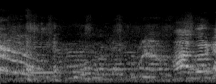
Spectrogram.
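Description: Children's high voices and chatter, with one long call falling in pitch right at the start and shorter calls near the end.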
